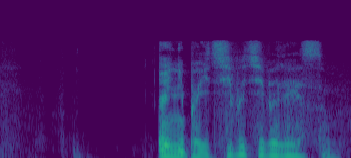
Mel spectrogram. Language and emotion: Russian, neutral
